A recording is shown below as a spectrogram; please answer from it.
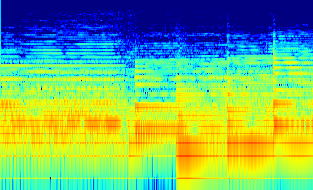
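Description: Instrumental church music: a piano with a slow melody of long held notes, the notes changing about every half second to a second.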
